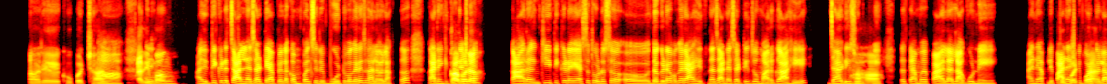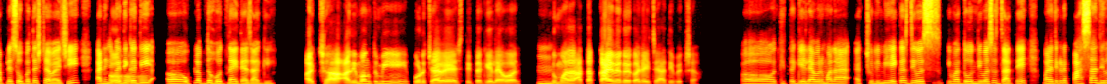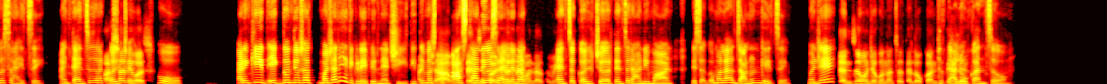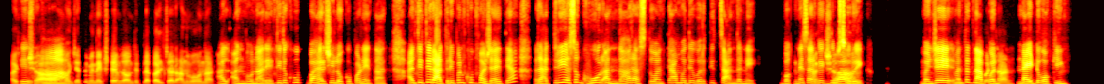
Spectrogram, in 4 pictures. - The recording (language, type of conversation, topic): Marathi, podcast, तुमच्या आवडत्या निसर्गस्थळाबद्दल सांगू शकाल का?
- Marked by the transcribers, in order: tapping; other background noise; surprised: "का बरं?"; other noise; in English: "नाईट वॉकिंग"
